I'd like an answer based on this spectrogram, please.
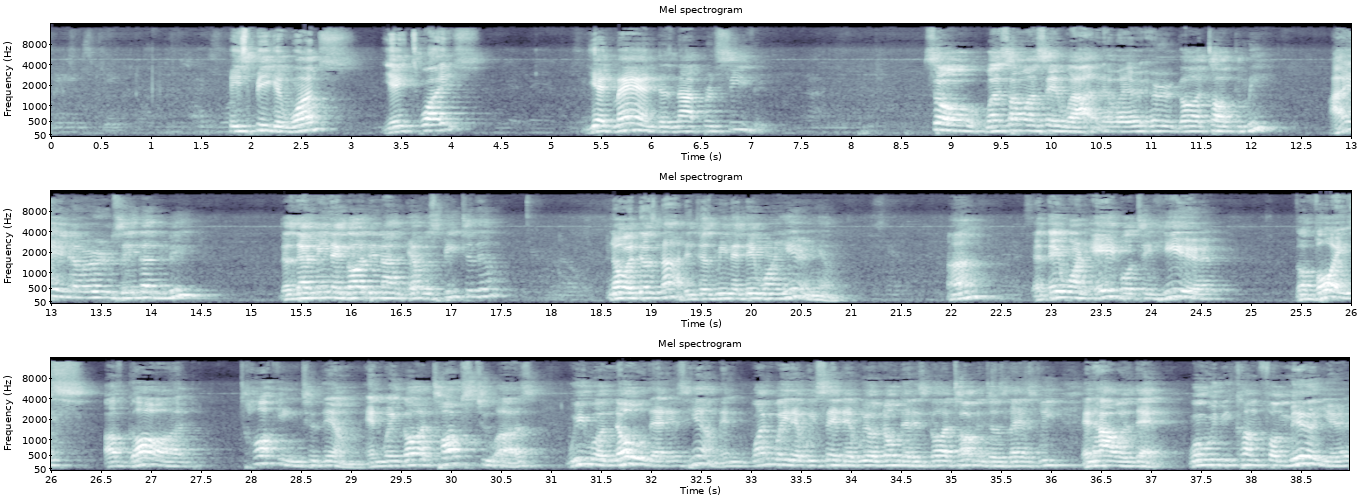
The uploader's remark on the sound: This sermon was recorded in the sanctuary of True Vine Missionary Baptist Church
